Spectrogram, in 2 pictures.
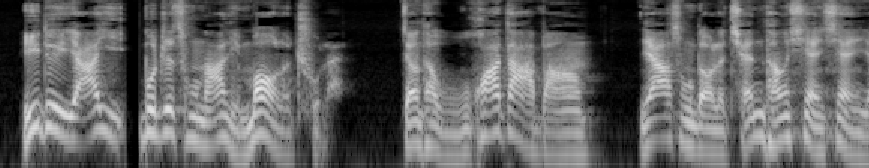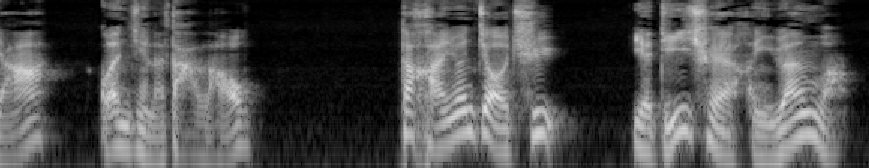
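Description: A male storyteller narrates a folk tale with dramatic expression and a lively, wide-ranging voice. His tone is husky and breathy at a middle pitch. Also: moderate pace. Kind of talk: audiobook storytelling.

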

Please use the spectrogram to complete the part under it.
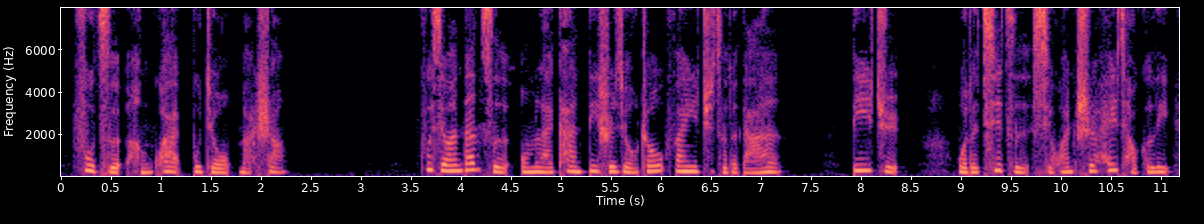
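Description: Slow, deliberate female vocabulary teacher. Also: a little high, dark tone, no room sound, studio quality. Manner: slow, deliberate word-by-word reading. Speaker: English teacher. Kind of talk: vocabulary drill.

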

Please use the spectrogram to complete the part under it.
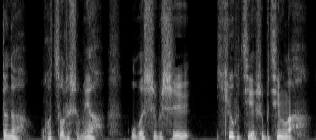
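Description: A man's voice: mid-range voice, normal speed, slightly rough, dry recording, clean studio sound. A man voicing an easygoing male martial master who speaks in a casual, offhand way. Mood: puzzled.

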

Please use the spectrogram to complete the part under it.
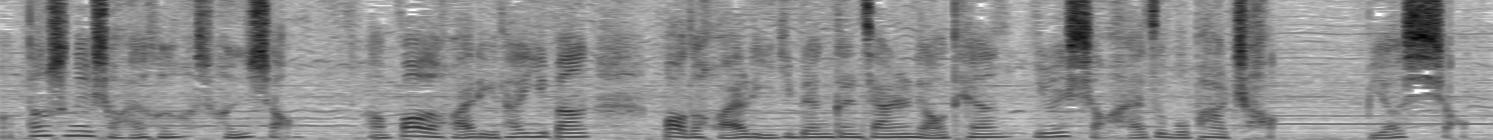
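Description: Chatty woman livestreamer telling a story. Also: mid-range voice. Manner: chatty, often checks in with listeners and restarts her sentences. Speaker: livestream host. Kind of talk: casual storytelling to a live audience.

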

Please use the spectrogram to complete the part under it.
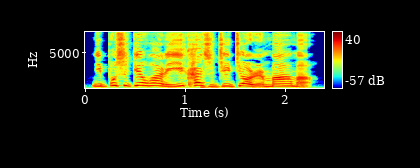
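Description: A woman's voice: high voice, lively intonation, quick pace, fairly bright tone, dry recording, studio quality, voice pushed up. A woman voicing a brash, teasing young woman in an audio story, playful and bossy. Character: brash teasing young Taiwanese woman, cheeky self-styled beauty.

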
